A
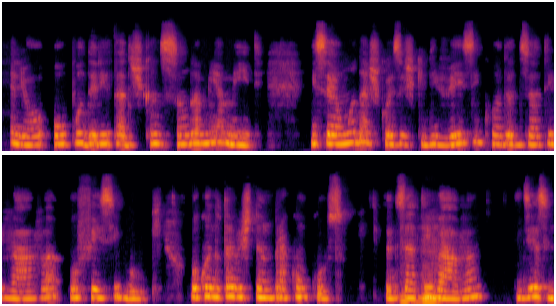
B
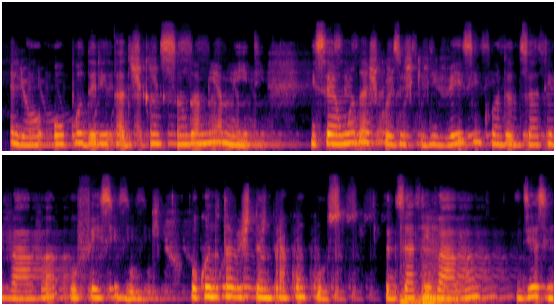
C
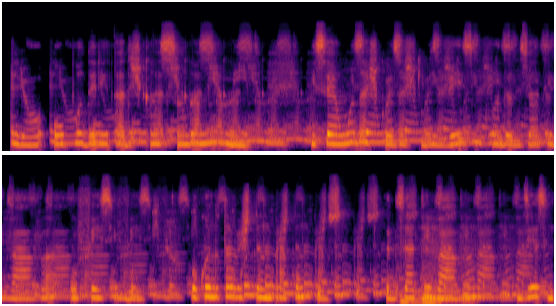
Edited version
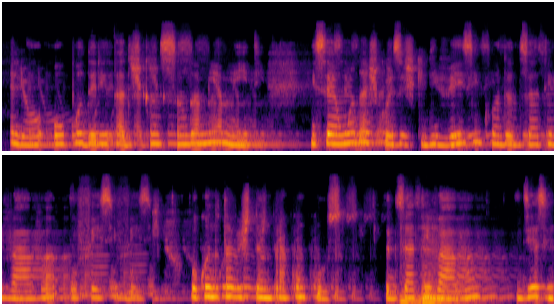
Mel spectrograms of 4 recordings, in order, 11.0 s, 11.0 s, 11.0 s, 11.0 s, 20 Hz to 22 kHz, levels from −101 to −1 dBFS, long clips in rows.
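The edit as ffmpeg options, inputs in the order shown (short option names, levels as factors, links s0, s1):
-filter_complex "[1:a]asplit=3[s0][s1][s2];[s0]atrim=end=3.902[s3];[0:a]atrim=start=3.898:end=4.642[s4];[s1]atrim=start=4.638:end=6.202[s5];[2:a]atrim=start=6.198:end=7.032[s6];[s2]atrim=start=7.028[s7];[s3][s4]acrossfade=d=0.004:c1=hsin:c2=hsin[s8];[s8][s5]acrossfade=d=0.004:c1=hsin:c2=hsin[s9];[s9][s6]acrossfade=d=0.004:c1=hsin:c2=hsin[s10];[s10][s7]acrossfade=d=0.004:c1=hsin:c2=hsin"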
